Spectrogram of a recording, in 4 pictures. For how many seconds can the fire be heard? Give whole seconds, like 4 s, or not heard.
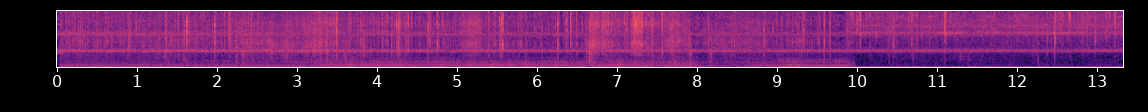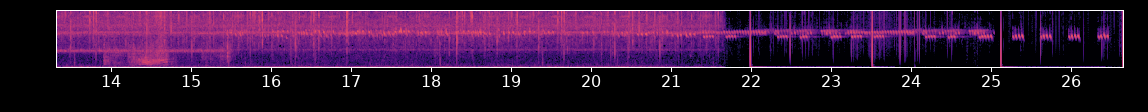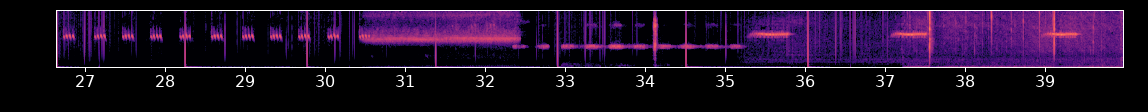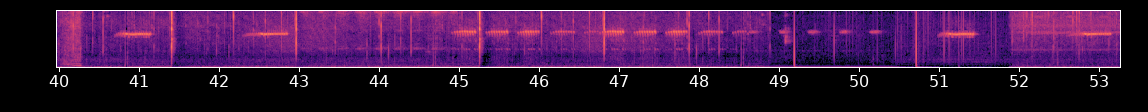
53 s.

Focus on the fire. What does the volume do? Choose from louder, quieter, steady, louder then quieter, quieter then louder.
quieter then louder.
